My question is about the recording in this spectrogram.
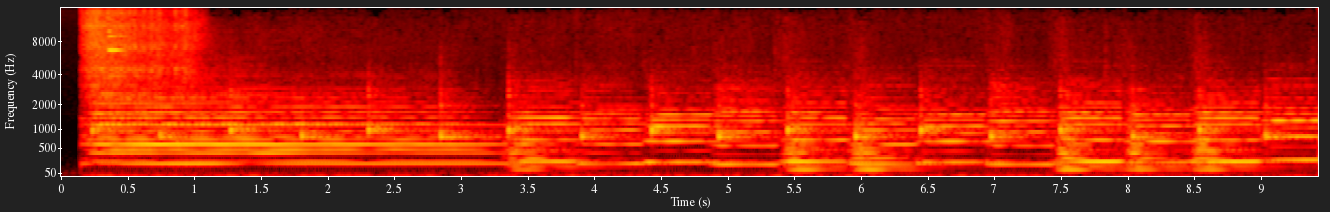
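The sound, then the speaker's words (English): Ringing clock chime bells play a slow, sustained melody like the Big Ben theme in a band piece, each struck tone rich in overtones and lingering into the next, with a sustained low band underneath; no voices. “it combines a lot of different sound effects and themes like the Big Ben theme”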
